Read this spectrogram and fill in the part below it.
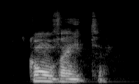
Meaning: second-person plural past historic of convenir
- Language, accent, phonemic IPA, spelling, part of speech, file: French, Canada, /kɔ̃.vɛ̃t/, convîntes, verb, LL-Q150 (fra)-convîntes.wav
